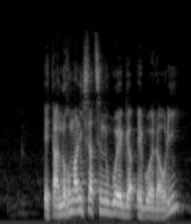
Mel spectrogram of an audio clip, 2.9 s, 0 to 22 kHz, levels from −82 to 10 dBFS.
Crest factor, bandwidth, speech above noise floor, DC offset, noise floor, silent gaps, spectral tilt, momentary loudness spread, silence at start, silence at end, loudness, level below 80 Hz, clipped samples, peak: 18 dB; 12 kHz; 42 dB; under 0.1%; -60 dBFS; none; -5.5 dB/octave; 9 LU; 0.65 s; 0.2 s; -18 LUFS; -70 dBFS; under 0.1%; 0 dBFS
